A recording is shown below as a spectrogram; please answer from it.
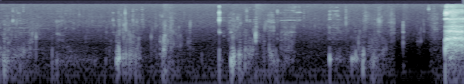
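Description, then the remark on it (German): Someone takes a sip of a drink: a run of soft, wet slurping and swallowing clicks at an uneven pace, ending in a sudden loud, breathy burst of noise. No one speaks. “Ich nehme jetzt mal einen Schluck von meinem edlen äh, Gesöff.”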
